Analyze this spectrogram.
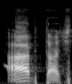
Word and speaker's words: habitat: formam o habitato natural Ok habitat tá ou habitat Eu pronuncio geralmente habitat mas tanto faz né a palavra que admiti dupla prosódia tornam-se elementos decorativos da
